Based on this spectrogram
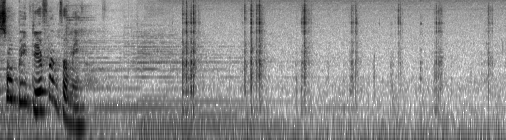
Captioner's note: anchovy crunches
